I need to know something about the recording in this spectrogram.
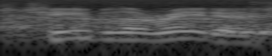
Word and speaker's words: Chiglaridis: You look at the way his name is spelled. It doesn't look anything like Chiglaridis, but it's Chiglaridis or Voss again. It's the easiest way to say it.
